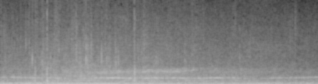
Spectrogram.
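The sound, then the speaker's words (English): Steady rain hisses loudly throughout, with a deep rolling rumble of thunder underneath, fading slightly toward the end. No voices are heard. “And the thunder and the hail ceased, and the rain was not poured on the earth.”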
